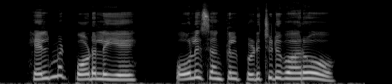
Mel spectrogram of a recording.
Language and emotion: Tamil, fearful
